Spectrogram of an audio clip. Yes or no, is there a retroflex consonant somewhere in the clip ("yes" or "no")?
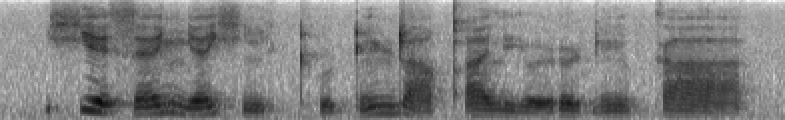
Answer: yes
